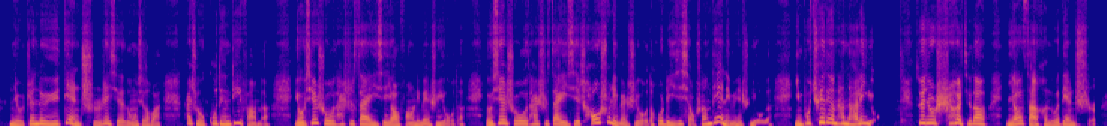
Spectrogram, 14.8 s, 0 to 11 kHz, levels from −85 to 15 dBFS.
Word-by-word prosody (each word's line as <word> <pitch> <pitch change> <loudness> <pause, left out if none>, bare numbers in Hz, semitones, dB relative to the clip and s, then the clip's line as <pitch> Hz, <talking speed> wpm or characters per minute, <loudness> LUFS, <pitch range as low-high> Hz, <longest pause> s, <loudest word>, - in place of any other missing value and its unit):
有 180 -6 +1
针 240 +7 +4
对 245 -4 +4
于 225 +2 +2
电 245 - 0
池 175 -1 -6
这 275 +5 -1
些 155 -7 -5
东 155 +2 -4
西 175 - -8
的 170 - -3
话， 155 0 -7 0.3
它 285 - -1
是 260 -4 -1
有 185 - +1
固 265 +10 -3
定 225 -3 +4
地 325 +3 0
方 - - -5
的。 - - -12 0.3
有 200 -1 +4
些 315 +9 -1
时 270 - -4
候 235 -2 +2
它 215 0 -8
是 240 +1 -5
在 225 -2 +2
一 180 -2 0
些 195 +2 -3
药 180 -3 +2
房 150 -2 -6
里 - - 0
面 150 0 -2
是 175 +1 -3
有 155 - -9
的， 215 - -13 0.3
有 195 +1 +3
些 300 +6 +2
时 255 - -9
候 240 0 +2
它 235 +1 -4
是 235 0 -5
在 235 0 +1
一 200 - 0
些 230 +5 -1
超 310 +8 +2
市 380 - -4
里 275 - +4
面 150 -3 -4
是 165 0 -7
有 - - -7
的， - - -7
或 240 +7 +1
者 210 - +1
一 185 - -1
些 230 - -2
小 230 - -7
商 230 +4 +2
店 370 -5 +3
里 - - 0
面 165 - -3
是 165 +2 -7
有 160 - -7
的。 - - -13 0.3
你 205 - +4
不 290 - 0
确 385 +7 +5
定 345 -5 +4
它 275 - -1
哪 235 -4 +4
里 280 +2 +3
有， 265 - +1 0.6
所 325 - +3
以 - - +6
就 305 - +4
涉 285 +2 +2
及 250 0 -3
到 255 -3 +3 0.2
你 195 - +1
要 240 +6 +3
攒 210 -3 +3
很 190 -5 -4
多 175 +4 -2
电 195 -5 -1
池， 175 - -10
225 Hz, 345 characters per minute, -22 LUFS, 180-260 Hz, 0.6 s, 以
